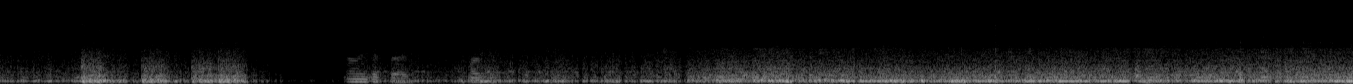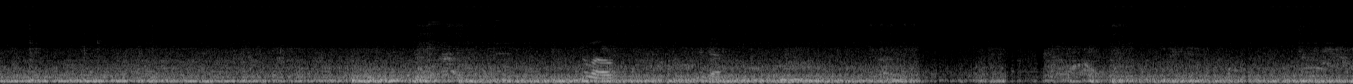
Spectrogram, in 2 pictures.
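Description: Rapid gunfire rattles through a television speaker.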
